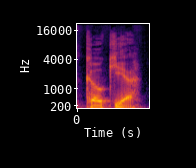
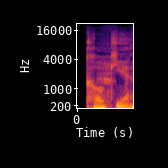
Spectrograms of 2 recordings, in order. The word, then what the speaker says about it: Cocchia: In Italian, it's coia. Coia. Cuz then Italy, they pronounce it. Oh, in Italian it's C O C C H. I mean, America C O C H I, but it's pronounced coia.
